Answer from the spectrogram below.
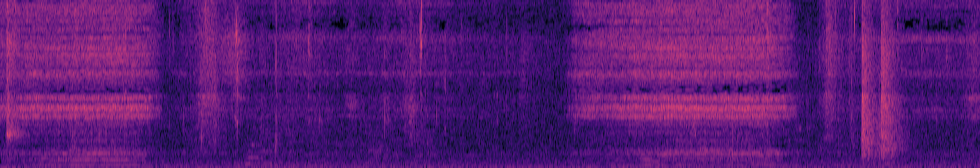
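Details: Ordinary snoring in a sleeping person: low, rough snores over steady breathing with a faint whistling edge, two snore cycles in about seven seconds, likened to a chainsaw.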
